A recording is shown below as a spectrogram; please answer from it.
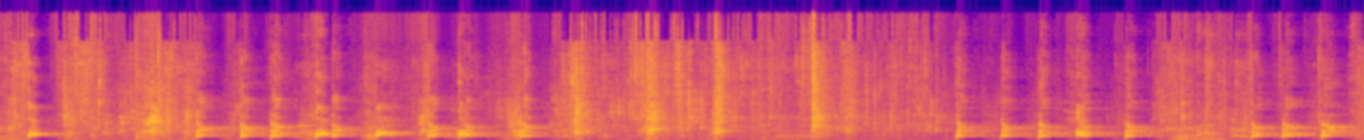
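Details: German Shepherd of a working line, kept as a pet dog, barking in quick bursts of sharp barks with short gaps between them, fairly loud and close.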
